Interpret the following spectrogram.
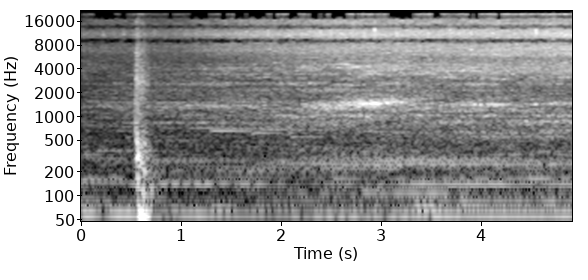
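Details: Car just jump-started with Schumacher SL1519 1500 amp lithium jump starter after hazards drained battery, A/C on: short click then steady, even low idle, no knocks or misses; running smoothly.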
